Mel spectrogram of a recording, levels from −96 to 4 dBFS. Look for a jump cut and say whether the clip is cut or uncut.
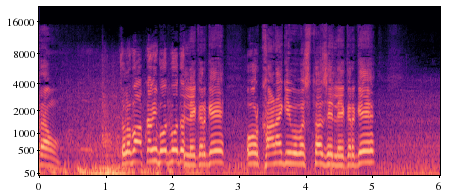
cut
